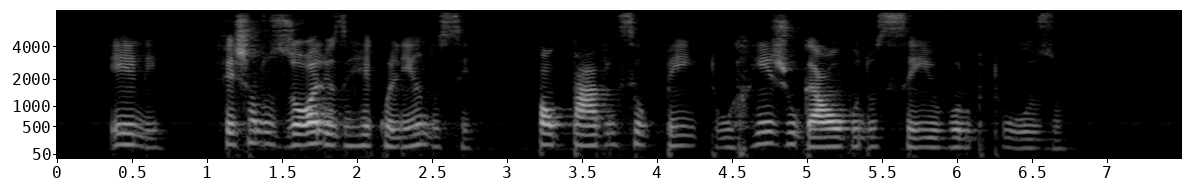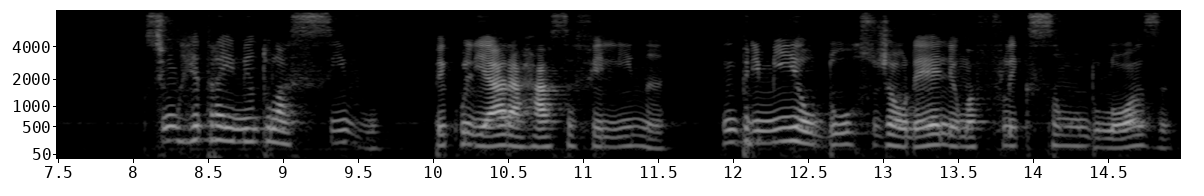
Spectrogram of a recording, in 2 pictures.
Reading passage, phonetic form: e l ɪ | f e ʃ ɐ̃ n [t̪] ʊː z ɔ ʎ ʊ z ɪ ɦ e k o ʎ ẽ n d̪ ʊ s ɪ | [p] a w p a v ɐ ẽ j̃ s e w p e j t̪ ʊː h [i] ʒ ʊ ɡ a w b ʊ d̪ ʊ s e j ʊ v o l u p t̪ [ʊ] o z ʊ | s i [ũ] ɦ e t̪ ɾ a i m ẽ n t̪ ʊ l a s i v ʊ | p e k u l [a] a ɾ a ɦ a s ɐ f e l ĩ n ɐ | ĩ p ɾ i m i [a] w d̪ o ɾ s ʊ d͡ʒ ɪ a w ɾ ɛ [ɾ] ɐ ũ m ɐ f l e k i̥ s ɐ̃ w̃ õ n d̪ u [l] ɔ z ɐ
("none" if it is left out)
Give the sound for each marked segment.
d̪, p, i, u, ũ, i, ɐ, ʎ, l

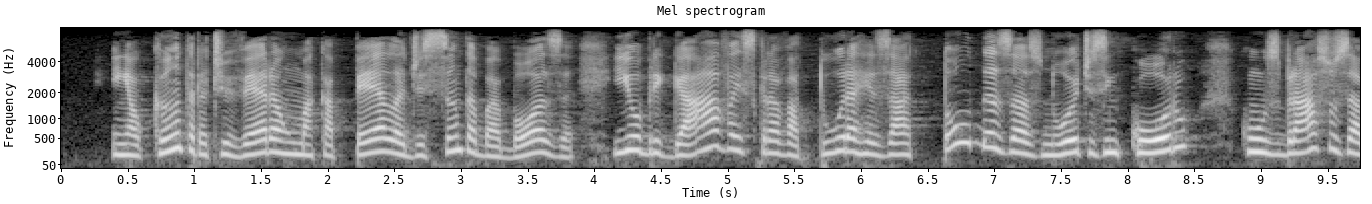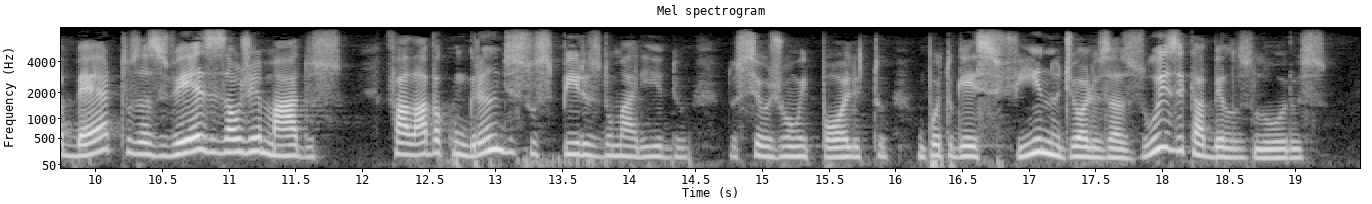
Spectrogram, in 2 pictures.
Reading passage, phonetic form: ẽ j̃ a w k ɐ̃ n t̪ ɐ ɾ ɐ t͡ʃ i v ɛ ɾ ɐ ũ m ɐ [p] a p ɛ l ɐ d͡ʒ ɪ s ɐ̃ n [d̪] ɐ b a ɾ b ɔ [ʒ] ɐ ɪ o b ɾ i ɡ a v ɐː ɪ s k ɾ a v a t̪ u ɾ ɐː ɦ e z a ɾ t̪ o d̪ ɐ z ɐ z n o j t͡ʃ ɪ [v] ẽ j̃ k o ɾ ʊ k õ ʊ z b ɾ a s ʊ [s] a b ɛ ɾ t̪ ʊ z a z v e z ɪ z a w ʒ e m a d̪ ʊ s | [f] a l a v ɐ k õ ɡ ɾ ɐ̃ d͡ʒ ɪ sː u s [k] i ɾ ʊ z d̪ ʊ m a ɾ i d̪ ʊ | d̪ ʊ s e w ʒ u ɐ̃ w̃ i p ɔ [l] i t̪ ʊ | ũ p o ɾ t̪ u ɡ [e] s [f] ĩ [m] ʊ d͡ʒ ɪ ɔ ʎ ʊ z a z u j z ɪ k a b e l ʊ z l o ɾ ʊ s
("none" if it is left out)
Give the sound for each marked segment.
k, t̪, z, z, z, f, p, l, e, f, n

